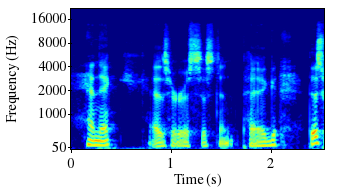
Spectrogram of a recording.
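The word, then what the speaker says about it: Henwick: The W is silent. Henik as her assistant, Peg.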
